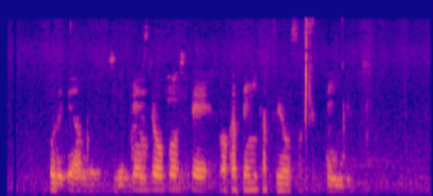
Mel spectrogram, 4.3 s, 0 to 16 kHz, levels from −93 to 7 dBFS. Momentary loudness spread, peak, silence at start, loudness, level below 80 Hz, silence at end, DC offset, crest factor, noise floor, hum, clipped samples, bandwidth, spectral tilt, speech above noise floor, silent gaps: 10 LU; 0 dBFS; 0.5 s; -30 LUFS; -76 dBFS; 0.6 s; under 0.1%; 32 dB; -58 dBFS; none; under 0.1%; 11.5 kHz; -3.5 dB/octave; 27 dB; none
